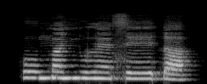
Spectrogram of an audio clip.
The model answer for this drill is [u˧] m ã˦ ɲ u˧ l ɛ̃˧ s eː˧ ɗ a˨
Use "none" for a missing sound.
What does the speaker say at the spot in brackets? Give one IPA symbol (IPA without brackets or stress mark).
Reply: o˧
